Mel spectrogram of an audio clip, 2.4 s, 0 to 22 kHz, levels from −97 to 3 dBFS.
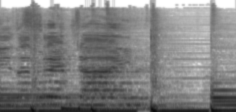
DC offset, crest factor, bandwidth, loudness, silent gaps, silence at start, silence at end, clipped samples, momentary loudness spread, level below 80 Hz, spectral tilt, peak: under 0.1%; 10 dB; over 20 kHz; -12 LUFS; none; 0 s; 0 s; 0.5%; 5 LU; -12 dBFS; -4.5 dB/octave; 0 dBFS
